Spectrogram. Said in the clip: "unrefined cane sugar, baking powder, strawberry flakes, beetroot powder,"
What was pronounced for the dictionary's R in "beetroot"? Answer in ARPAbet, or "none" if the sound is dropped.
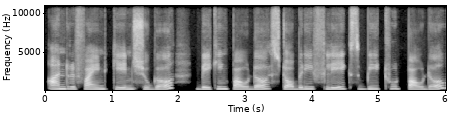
R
